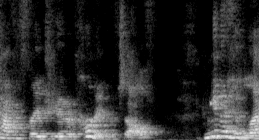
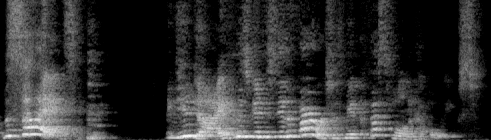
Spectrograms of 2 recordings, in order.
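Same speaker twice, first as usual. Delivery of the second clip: higher, straining to be heard; voice cracking high; 7 semitones higher than usual. Acted. Reading Haruka calling over the faucet, high strain.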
